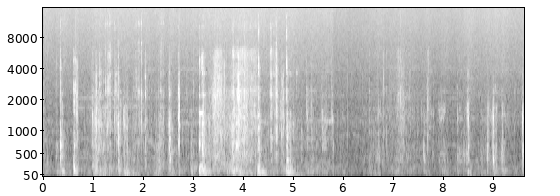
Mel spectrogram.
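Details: 2005 Toyota Corolla 120 electric power steering column: irregular hollow clunks and rattles as shaft is rocked, from worm shaft bearing play (bearing previously replaced); column removed for repair.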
